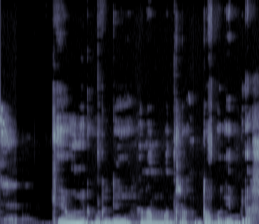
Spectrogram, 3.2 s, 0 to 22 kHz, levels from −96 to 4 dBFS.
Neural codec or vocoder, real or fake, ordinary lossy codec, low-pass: none; real; none; none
